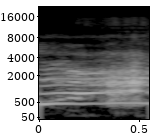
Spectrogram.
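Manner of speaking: high sudden pained yelp; mock scream. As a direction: yelp like he got burnt. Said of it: "He said".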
